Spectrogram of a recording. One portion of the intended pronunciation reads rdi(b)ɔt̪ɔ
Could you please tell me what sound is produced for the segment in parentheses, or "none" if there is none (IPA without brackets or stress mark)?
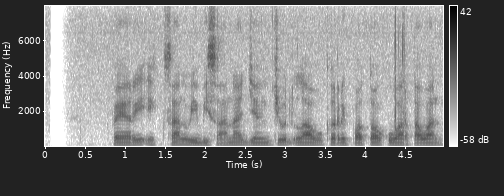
p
